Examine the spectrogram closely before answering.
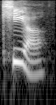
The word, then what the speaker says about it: Kia: 소리가 나기 때문에 기야 이렇게 읽는 것이 아니라 키아 키아 뭐 이런 식으로 읽을 확률이 높고요이라고 써도이가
